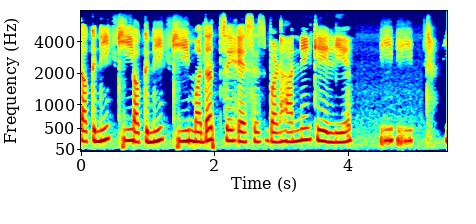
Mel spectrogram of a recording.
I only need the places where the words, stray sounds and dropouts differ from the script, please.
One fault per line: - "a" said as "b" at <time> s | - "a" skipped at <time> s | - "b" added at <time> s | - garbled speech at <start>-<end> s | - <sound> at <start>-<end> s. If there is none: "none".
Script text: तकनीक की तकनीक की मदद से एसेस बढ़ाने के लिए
- laugh at 4.5-5.0 s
